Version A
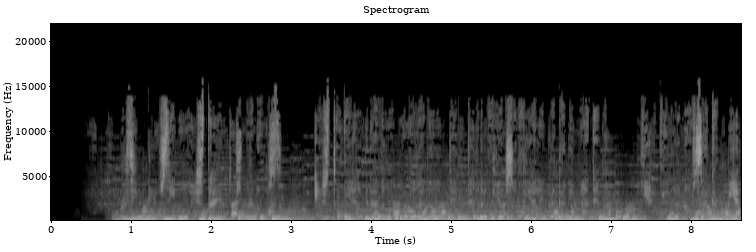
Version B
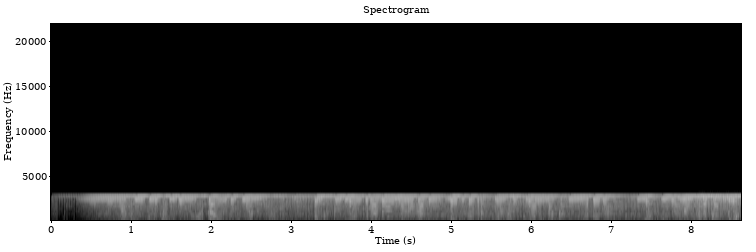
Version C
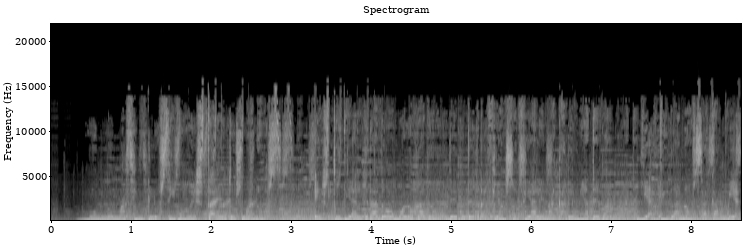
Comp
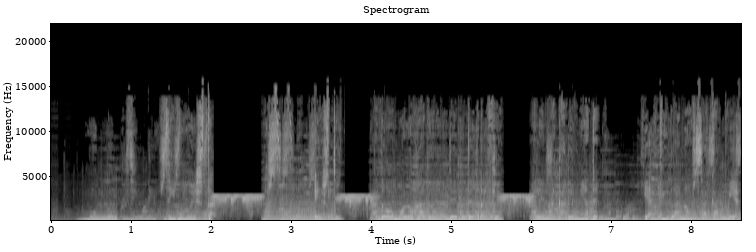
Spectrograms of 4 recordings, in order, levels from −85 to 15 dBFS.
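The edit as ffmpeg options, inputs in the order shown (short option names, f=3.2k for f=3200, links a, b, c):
-filter_complex "[0:a]asplit=2[a][b];[1:a]asplit=3[c][d][e];[2:a]asplit=6[f][g][h][i][j][k];[f]atrim=end=0.822[l];[a]atrim=start=0.818:end=1.432[m];[g]atrim=start=1.428:end=2.03[n];[c]atrim=start=1.97:end=2.68[o];[h]atrim=start=2.62:end=3.67[p];[d]atrim=start=3.51:end=4.12[q];[i]atrim=start=3.96:end=5.66[r];[e]atrim=start=5.56:end=6.07[s];[j]atrim=start=5.97:end=6.822[t];[b]atrim=start=6.818:end=7.422[u];[k]atrim=start=7.418[v];[l][m]acrossfade=d=0.004:c1=hsin:c2=hsin[w];[w][n]acrossfade=d=0.004:c1=hsin:c2=hsin[x];[x][o]acrossfade=d=0.06:c1=tri:c2=tri[y];[y][p]acrossfade=d=0.06:c1=tri:c2=tri[z];[z][q]acrossfade=d=0.16:c1=tri:c2=tri[aa];[aa][r]acrossfade=d=0.16:c1=tri:c2=tri[ab];[ab][s]acrossfade=d=0.1:c1=tri:c2=tri[ac];[ac][t]acrossfade=d=0.1:c1=tri:c2=tri[ad];[ad][u]acrossfade=d=0.004:c1=hsin:c2=hsin[ae];[ae][v]acrossfade=d=0.004:c1=hsin:c2=hsin"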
